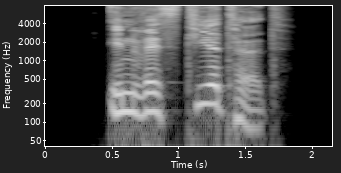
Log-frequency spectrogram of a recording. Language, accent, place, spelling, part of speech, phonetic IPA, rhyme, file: German, Germany, Berlin, investiertet, verb, [ɪnvɛsˈtiːɐ̯tət], -iːɐ̯tət, De-investiertet.ogg
- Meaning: inflection of investieren: 1. second-person plural preterite 2. second-person plural subjunctive II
